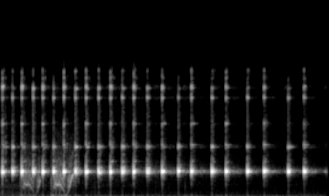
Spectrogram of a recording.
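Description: Title-sting sound effect: a rapid train of short, high-pitched beeps all on one pitch, about ten a second at first and gradually slowing.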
